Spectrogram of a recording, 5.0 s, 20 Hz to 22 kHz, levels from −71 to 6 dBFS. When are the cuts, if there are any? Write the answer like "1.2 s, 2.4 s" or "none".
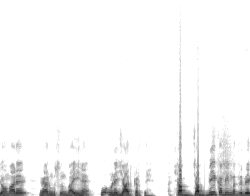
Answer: none

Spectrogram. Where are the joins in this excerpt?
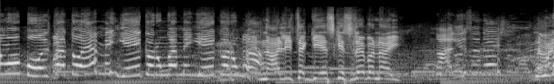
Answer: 2.6 s, 4.4 s

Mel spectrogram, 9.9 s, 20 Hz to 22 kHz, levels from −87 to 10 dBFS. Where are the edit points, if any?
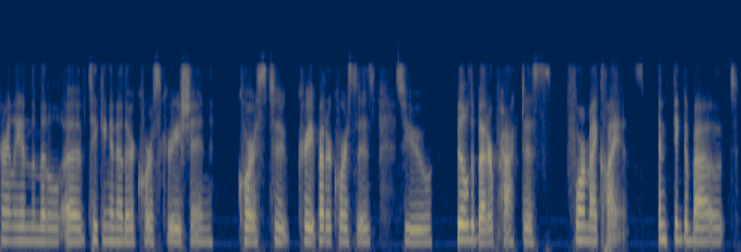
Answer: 5.3 s, 8.5 s

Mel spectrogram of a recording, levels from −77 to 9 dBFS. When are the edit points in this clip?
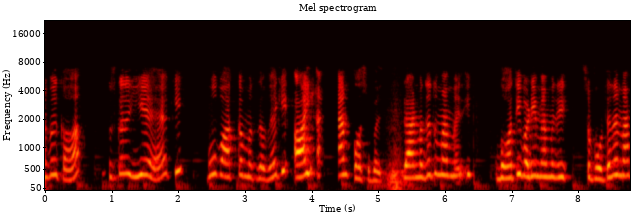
5.2 s

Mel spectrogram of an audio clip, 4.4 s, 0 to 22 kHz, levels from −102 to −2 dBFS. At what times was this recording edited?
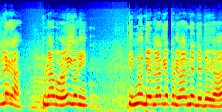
none

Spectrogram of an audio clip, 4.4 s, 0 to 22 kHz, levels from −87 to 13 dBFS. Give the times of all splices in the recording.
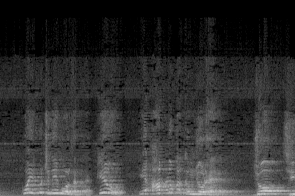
1.4 s, 2.0 s

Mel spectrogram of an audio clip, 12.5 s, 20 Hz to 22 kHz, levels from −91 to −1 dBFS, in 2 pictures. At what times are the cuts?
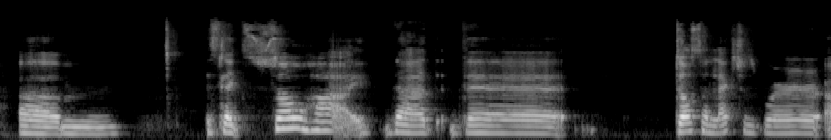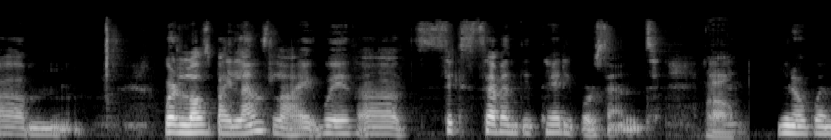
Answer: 11.5 s

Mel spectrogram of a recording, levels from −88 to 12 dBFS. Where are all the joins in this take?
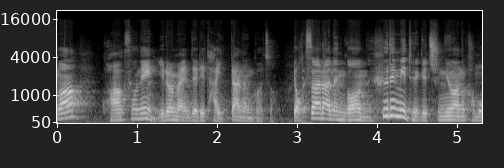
2.9 s

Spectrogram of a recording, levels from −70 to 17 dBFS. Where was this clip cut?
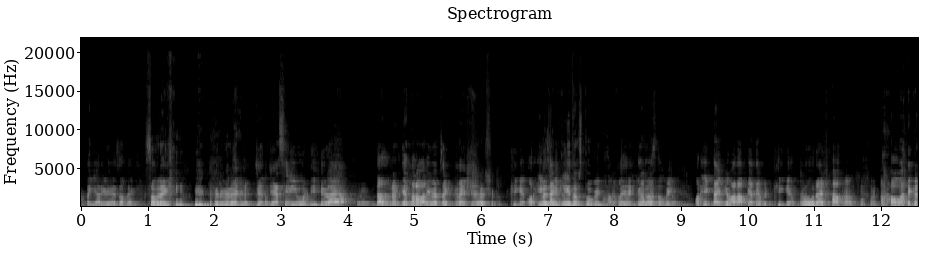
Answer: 6.3 s

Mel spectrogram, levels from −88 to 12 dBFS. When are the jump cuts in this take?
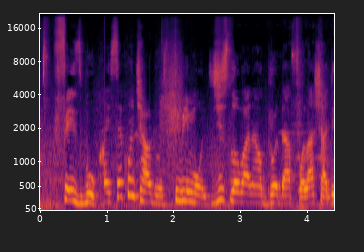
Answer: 1.0 s

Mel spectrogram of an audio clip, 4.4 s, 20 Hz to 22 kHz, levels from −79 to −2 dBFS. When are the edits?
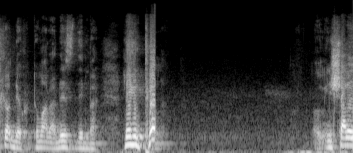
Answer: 1.9 s

